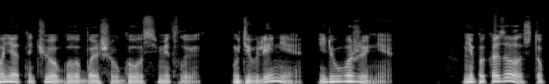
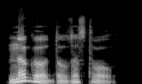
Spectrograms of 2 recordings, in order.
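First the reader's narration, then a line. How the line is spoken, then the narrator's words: Wry grunt. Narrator (Russian): Я хмыкнул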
